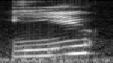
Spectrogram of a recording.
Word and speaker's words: eyes: In the word eyes, it is spelled E-Y-E-S. The E-Y make the long I sound that says I, and the E-S makes the Z sound. So when you put it together, you get eyes.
